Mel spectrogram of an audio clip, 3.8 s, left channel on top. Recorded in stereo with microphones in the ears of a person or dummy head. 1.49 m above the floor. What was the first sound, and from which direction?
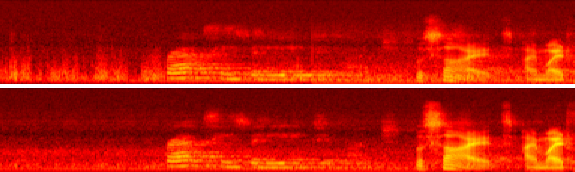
A woman speaking, 5° right (ahead or behind).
